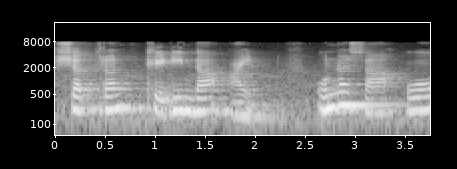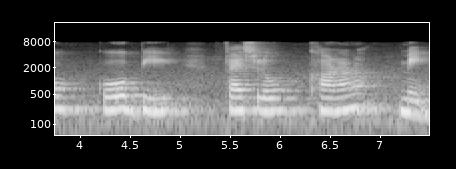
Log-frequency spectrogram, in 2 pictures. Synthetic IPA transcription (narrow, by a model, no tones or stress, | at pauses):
ʃɐt̪ɾənɪ̆kʰeːɗĩːn̆d̪aaːɦɪ̰nɪ̆ | ʊnəsãʊɦokoːbʱɪ | fɛːslokʰəɽ̃əɽ̃mẽ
